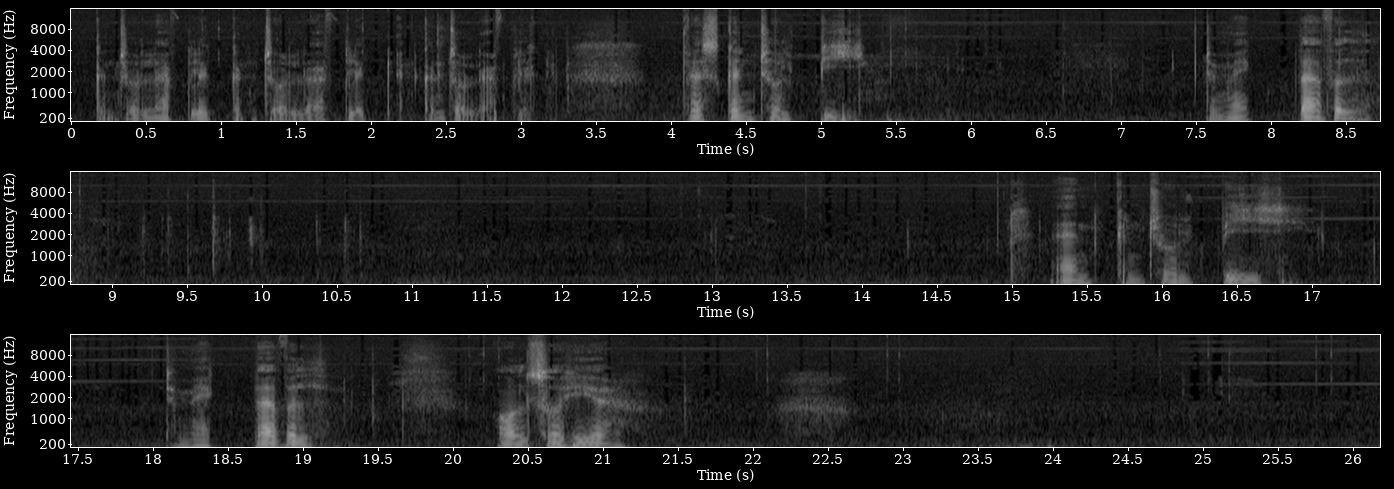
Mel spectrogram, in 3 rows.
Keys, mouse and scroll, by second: 0.6 ctrl+click, 1.6 ctrl+click, 2.6 ctrl+b, 5.8 click, 6.9-7.4 scroll up 2, 7.4 Tab, 8.2 click, 9.0 ctrl+z, 9.3 ctrl+z, 10.0 ctrl+b, 13.4 alt+click, 14.6 ctrl+b, 16.8 Tab, 17.8 click, 19.1 Tab, 19.8 alt+click, 21.7 click, 22.6 click, 23.3-24.5 scroll up 1, 24.5-25.6 drag.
